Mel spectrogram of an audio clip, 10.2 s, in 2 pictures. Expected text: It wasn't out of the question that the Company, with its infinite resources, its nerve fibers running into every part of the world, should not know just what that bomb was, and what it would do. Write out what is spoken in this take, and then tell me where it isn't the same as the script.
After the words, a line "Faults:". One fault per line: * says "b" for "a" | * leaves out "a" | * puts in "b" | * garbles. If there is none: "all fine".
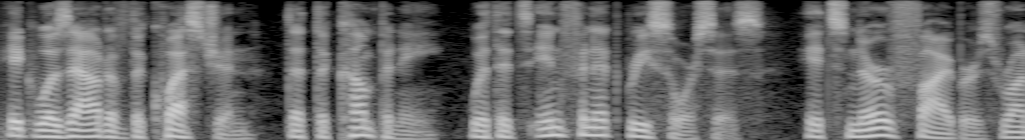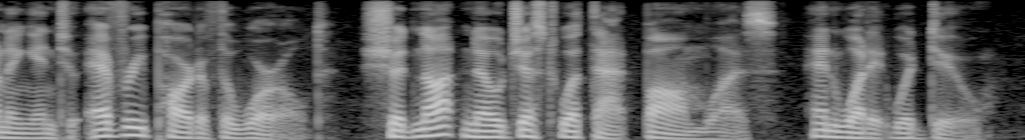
It was out of the question that the Company, with its infinite resources, its nerve fibers running into every part of the world, should not know just what that bomb was, and what it would do.
Faults:
* says "was" for "wasn't"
